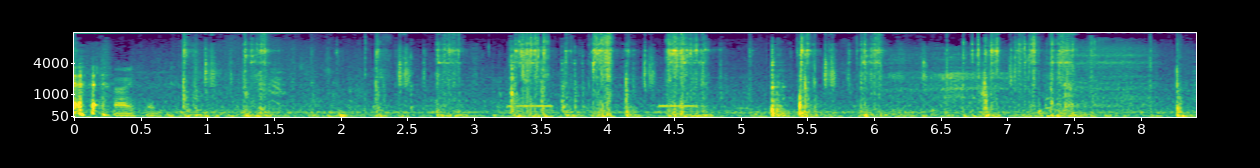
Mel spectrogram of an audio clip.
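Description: Poker chips clicking and clattering at the table as players handle and shuffle them, in irregular runs of light clicks, with a short laugh at the start.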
